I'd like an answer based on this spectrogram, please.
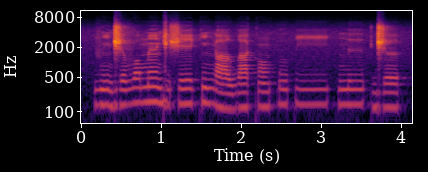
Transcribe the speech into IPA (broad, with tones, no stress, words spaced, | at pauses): vĩ˨d͡ʒə˧ vɔ˦mɛ̃˦ɡi˨ ʃeː˦kĩ˦ŋaː˨ wa˧kɔ̃˧ k͡pu˦piː˦ | nɨ˧ | d͡ʒə˨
